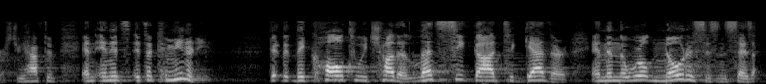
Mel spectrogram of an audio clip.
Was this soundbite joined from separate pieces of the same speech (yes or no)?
no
